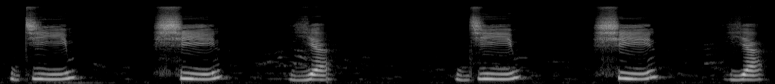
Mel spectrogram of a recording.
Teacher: ज़बान के बीच का जो हिस्सा है उसके बराबर के तालु से मिले।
